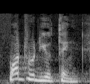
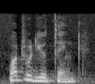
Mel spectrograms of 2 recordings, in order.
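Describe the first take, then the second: No difference in how they are said.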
